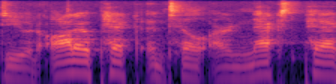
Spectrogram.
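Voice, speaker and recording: This is a male speaker. The rise and fall of his pitch is typical. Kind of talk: casual gaming commentary. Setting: home recording, tinny mic.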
